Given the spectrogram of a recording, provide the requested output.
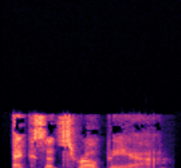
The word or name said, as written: exotropia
